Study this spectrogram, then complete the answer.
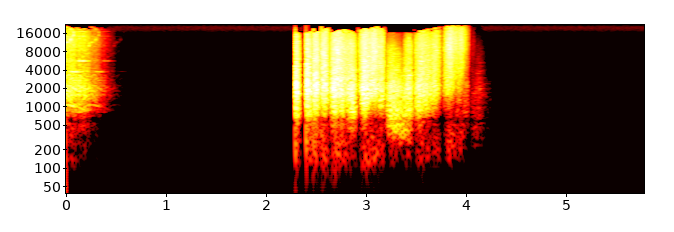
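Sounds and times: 
space zoom whoosh: 2.3 - 4.2.

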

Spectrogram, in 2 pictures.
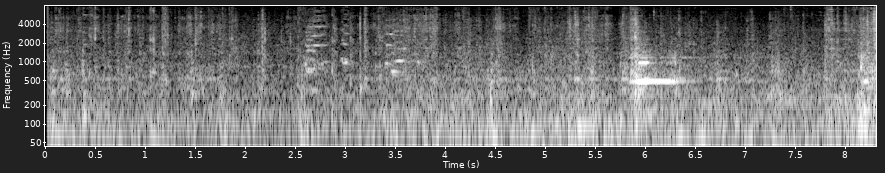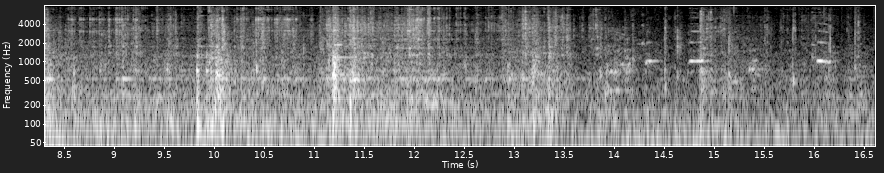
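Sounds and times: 
horse-drawn tram carriage rolling: 0.0 - 16.6.

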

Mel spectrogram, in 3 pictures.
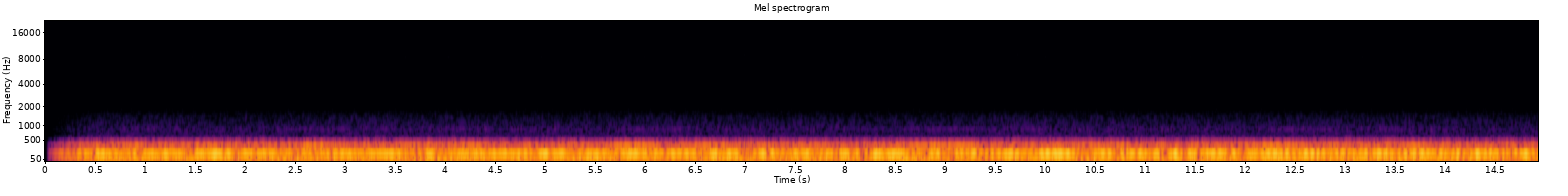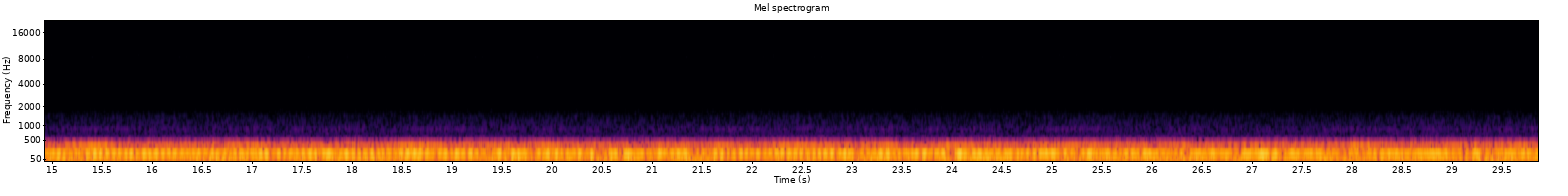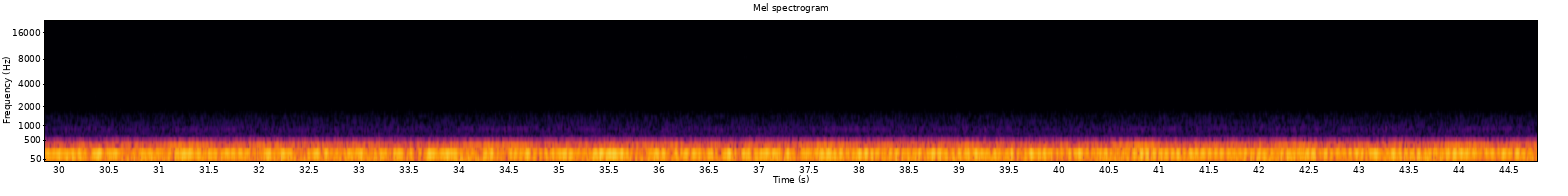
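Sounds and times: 
steady hollow drone: 0.0 - 44.7.

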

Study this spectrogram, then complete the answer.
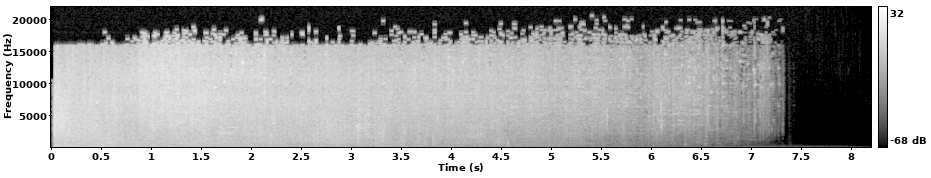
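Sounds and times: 
building explosion: 0.0 - 6.4
crash: 0.0 - 7.3.

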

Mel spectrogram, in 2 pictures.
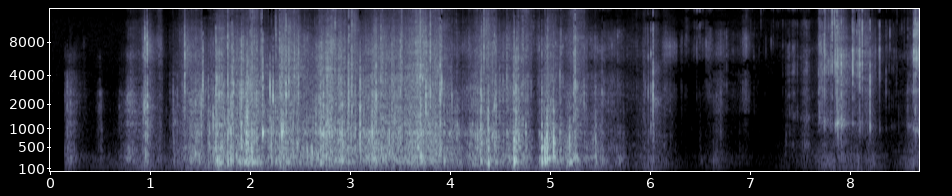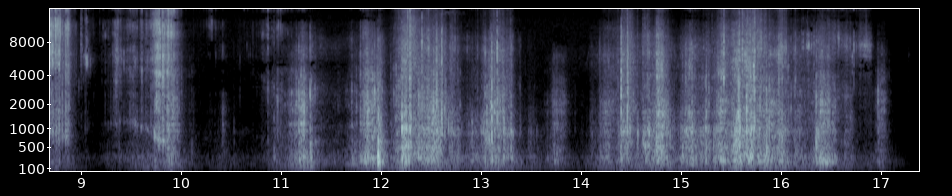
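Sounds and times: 
munching potato chips: 0.1 - 17.1
hand reaching into a bag: 1.4 - 5.8.

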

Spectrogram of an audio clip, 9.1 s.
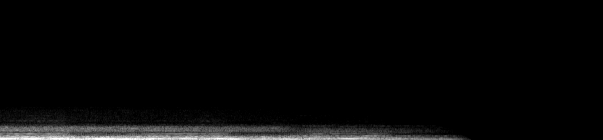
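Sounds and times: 
orchestral drone: 0.0 - 7.0.

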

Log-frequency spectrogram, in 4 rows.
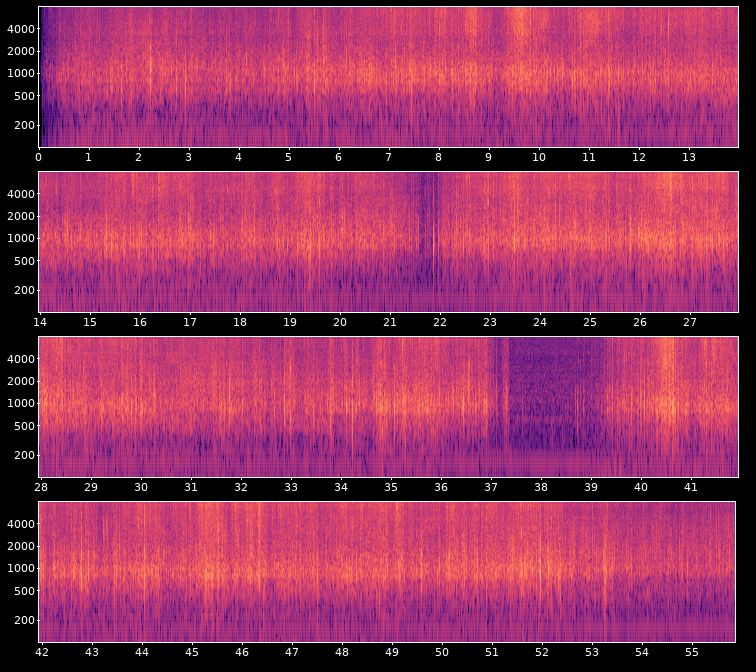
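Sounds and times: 
car tyres on gravel driving slowly: 0.0 - 55.8.

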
